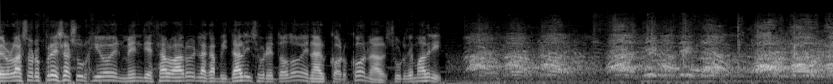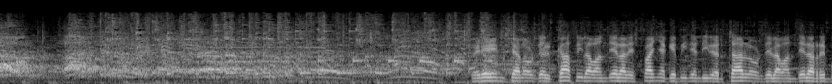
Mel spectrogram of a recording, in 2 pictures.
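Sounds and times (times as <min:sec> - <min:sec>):
speech: 0:00.0 - 0:04.8, 0:13.0 - 0:16.6
protest crowd shouting slogans: 0:04.4 - 0:13.8.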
